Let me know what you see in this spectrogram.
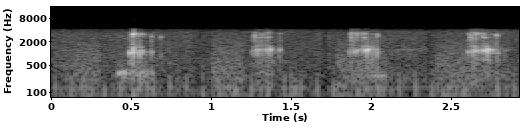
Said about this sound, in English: Somebody started chewing again or scraping on the phone, whatever noise in the background.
